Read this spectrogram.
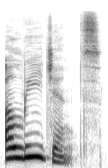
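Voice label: "allegiance", English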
